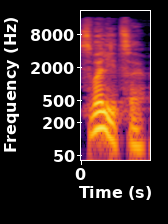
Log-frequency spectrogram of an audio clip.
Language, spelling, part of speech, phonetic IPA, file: Russian, свалиться, verb, [svɐˈlʲit͡sːə], Ru-свалиться.ogg
- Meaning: 1. to fall down 2. to be ill in bed 3. to collapse 4. passive of свали́ть (svalítʹ)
